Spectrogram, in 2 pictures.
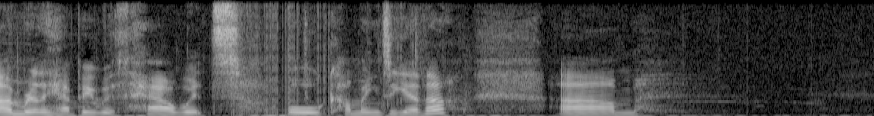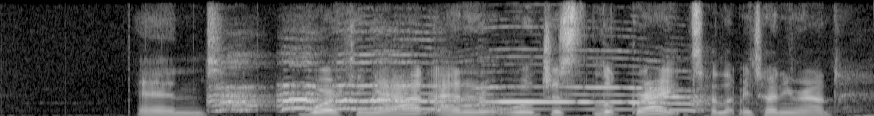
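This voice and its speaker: A woman speaks at a medium pitch in an Australian accent, with ordinary pitch variation and a moderate pace. Long, frequent pauses break up her speech, and background noise is noticeable. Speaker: off-grid homesteader. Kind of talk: casual walking tour to camera. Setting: outdoors.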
